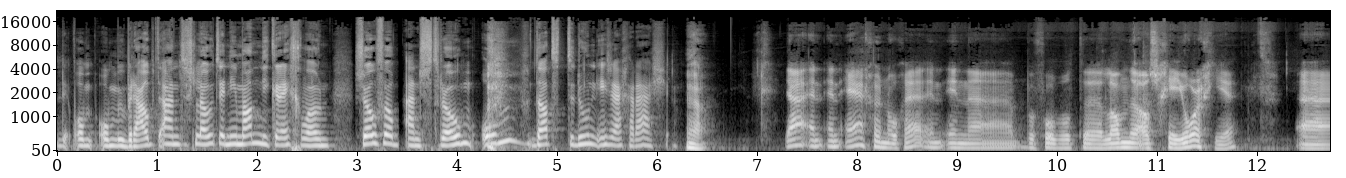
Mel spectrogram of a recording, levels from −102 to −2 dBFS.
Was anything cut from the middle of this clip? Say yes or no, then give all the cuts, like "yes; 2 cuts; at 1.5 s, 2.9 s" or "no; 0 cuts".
yes; 1 cut; at 3.4 s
